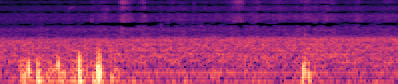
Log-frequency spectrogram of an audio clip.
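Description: Wind buffeting the microphone: a few short low thumps in the first second and one more near the end, over a steady faint rumble.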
